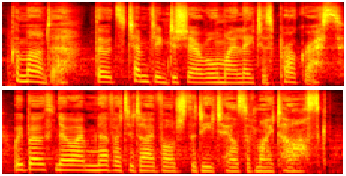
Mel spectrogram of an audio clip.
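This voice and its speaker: A woman's voice: medium pitch, steady tone, fairly quick, a little hiss or hum, lightly acted. A woman voicing an earnest young witch princess who speaks formally and politely to her elders.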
